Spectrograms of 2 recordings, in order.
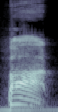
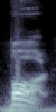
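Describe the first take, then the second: First: The vowel sounds like 'er'. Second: The vowel sounds like 'or'. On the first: The speaker calls it right. "বার, not বর" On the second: The speaker calls it wrong. "নট বর"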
